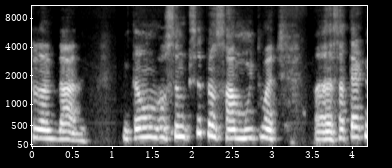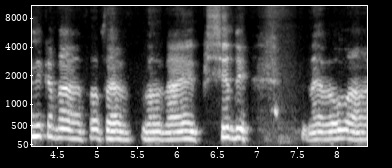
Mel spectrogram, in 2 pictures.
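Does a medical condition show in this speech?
Yes: Parkinson's disease; Parkinson's disease diagnosed 17 years ago, facial rigidity, stiff body; laughter yoga (Yoga do Riso) loosened facial rigidity and body, freer facial expression and movement.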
